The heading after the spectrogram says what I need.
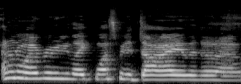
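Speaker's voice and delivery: mock tearful, whining delivery. Retelling an interview clip, imitating Rachel Zegler crying. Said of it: "she's crying".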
